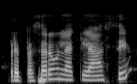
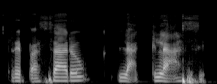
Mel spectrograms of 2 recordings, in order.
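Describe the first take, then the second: First: The pitch rises at the end. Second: The pitch falls at the end. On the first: It asks a question. "tono, ascendente, inflexión tonal ascendente" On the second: It states a fact. "cuando afirmo"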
